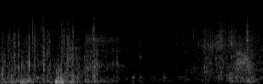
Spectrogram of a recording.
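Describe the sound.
Faint crinkling and tearing of wrapping paper as a tightly taped gift is opened. Irregular soft rustles and crackles come in uneven bursts.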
